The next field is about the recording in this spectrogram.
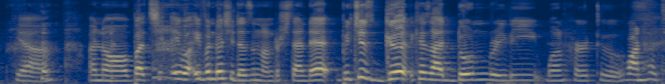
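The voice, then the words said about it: Asian-accented English. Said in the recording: “you sound like Asian ... I always will have Asian accent”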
